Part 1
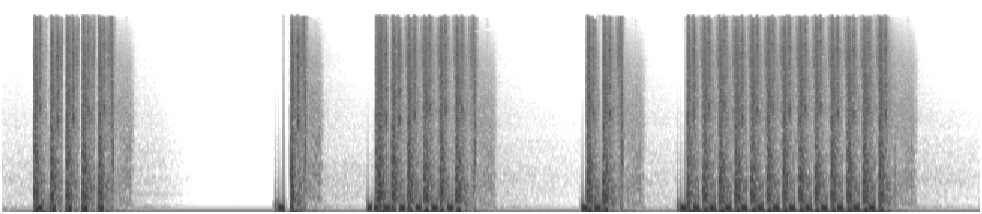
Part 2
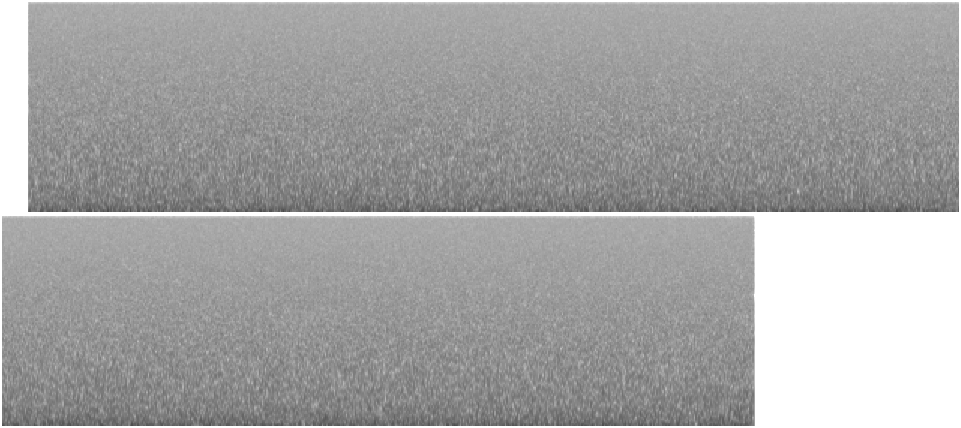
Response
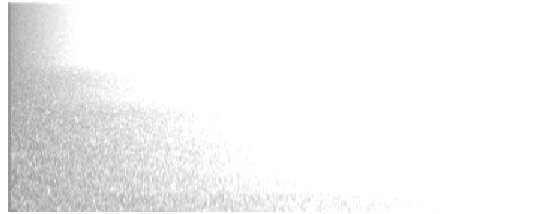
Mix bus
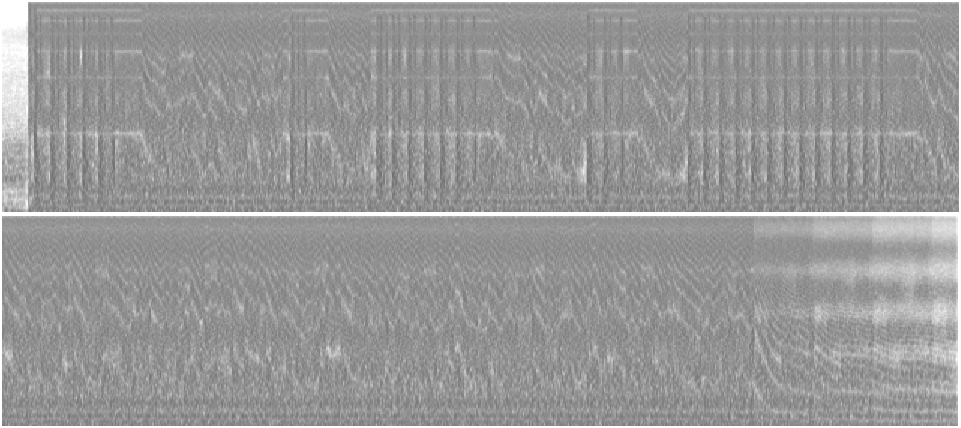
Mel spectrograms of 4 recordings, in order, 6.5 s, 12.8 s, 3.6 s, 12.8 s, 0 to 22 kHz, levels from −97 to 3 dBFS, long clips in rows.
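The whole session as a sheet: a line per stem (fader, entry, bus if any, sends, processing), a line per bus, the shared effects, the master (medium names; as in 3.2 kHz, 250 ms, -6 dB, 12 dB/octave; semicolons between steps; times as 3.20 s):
-12.5 dB, 0.00 s, no send, no echo send, high-order bell 890 Hz +15.5 dB
-4.0 dB, 0.00 s, no send, echo send -8 dB, rippled EQ curve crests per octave 0.86, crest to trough 18 dB; step-sequenced notch 11 Hz 810–7500 Hz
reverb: none
echo: feedback delay 396 ms, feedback 49%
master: touch-sensitive flanger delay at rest 6.4 ms, full sweep at -27 dBFS; spectrum-flattening compressor 10:1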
